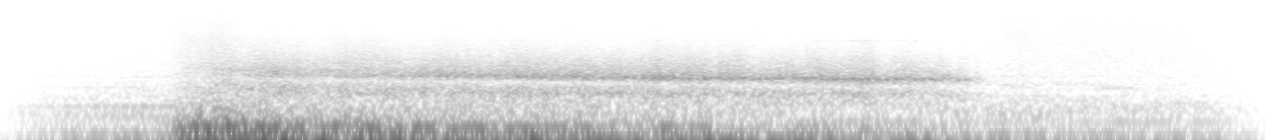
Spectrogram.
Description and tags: Viento, ventisca, soplar
soplar, ventisca, Viento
